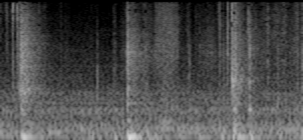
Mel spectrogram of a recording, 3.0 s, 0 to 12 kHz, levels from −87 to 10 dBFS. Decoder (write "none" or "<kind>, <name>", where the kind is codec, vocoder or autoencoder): none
